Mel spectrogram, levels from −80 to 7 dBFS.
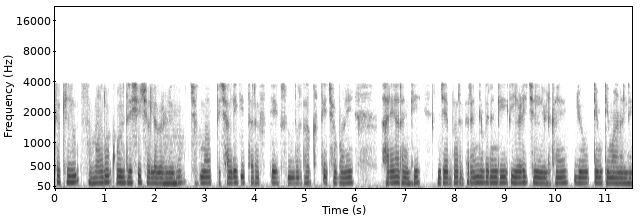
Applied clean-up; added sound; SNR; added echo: neural diffusion model UNIVERSE++.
